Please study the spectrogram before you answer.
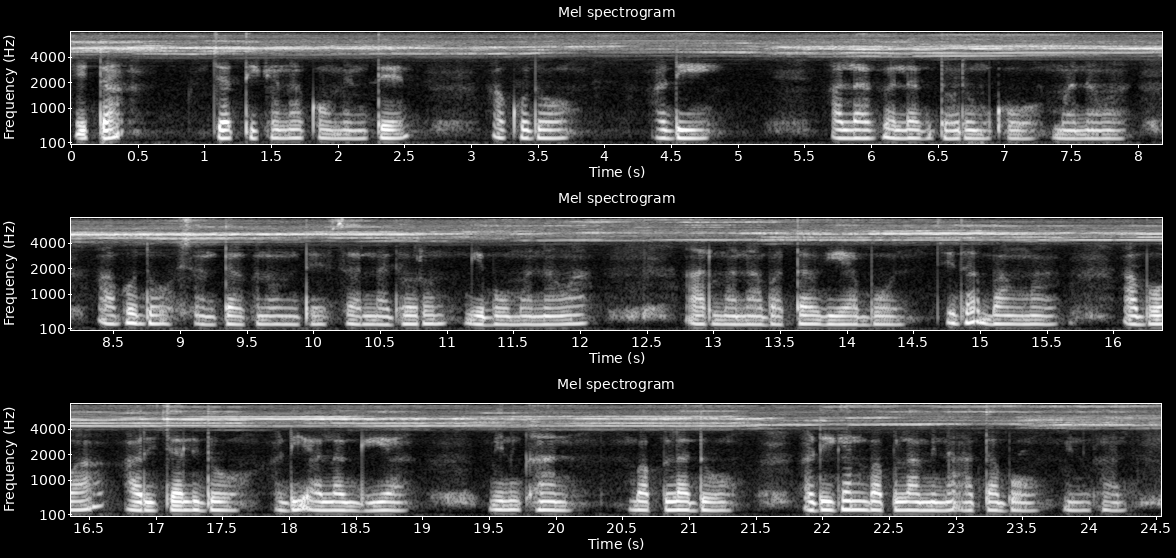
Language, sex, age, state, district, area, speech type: Santali, female, 18-30, Jharkhand, Seraikela Kharsawan, rural, spontaneous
